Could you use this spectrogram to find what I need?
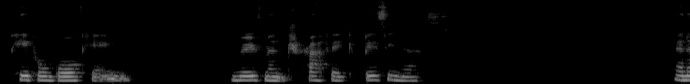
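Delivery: calm meditation guide with long pauses; measured, soothing guidance in short phrases; guided meditation. Acted. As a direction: lead listeners gently into stillness, leaving space to breathe.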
